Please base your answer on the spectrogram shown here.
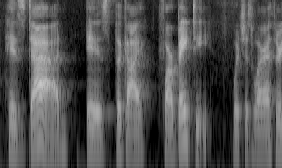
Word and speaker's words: Farbauti: Farbeti, I believe is how you say it. Like I said, it looks like Farbauti, like because it has like a U in it, but the pronunciation was Farbeti.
